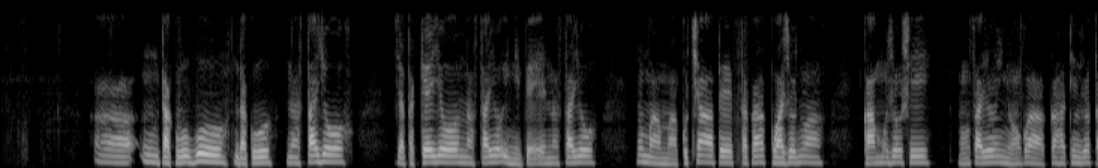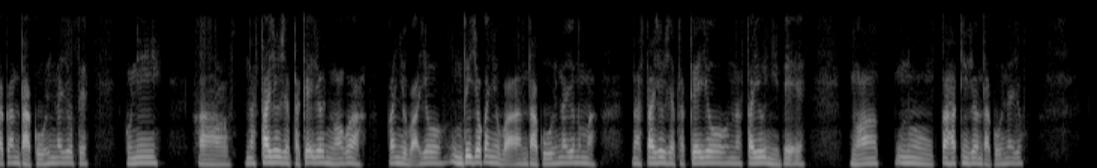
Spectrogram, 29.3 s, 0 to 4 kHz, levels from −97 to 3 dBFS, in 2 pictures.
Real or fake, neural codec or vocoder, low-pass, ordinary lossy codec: real; none; 3.6 kHz; none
